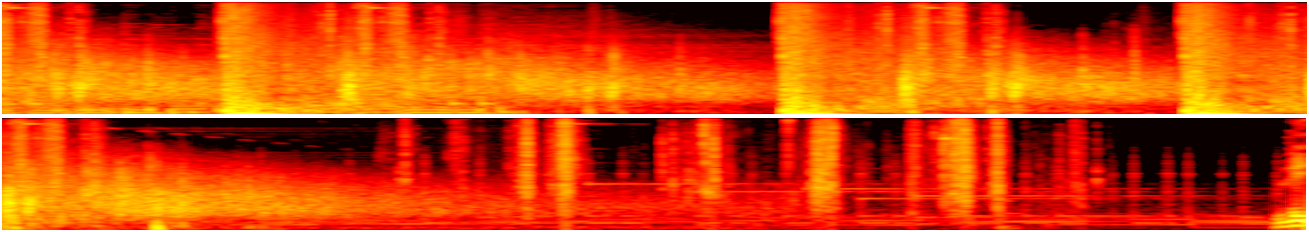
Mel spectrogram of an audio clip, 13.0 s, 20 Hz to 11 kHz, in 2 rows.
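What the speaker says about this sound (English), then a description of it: "The SV-98." SV-98 sniper rifle fired in a Fallout 4 modern weapons mod, three sharp loud shots spaced a couple of seconds apart, each followed by a long echoing tail, then bolt-action clicks and metallic handling.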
